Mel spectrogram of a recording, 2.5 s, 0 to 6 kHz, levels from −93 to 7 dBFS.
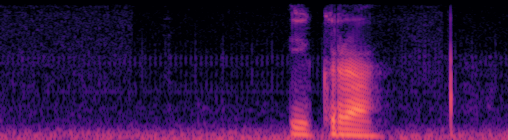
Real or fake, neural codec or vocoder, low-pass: real; none; 5.4 kHz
